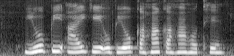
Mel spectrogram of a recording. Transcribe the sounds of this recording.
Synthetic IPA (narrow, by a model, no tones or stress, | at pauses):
juːpiʔaːikeʊpjoːɡ̚kɐɦãkɐɦãɦoːt̪ʰeː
